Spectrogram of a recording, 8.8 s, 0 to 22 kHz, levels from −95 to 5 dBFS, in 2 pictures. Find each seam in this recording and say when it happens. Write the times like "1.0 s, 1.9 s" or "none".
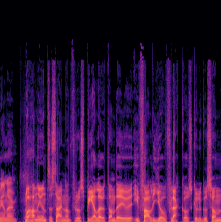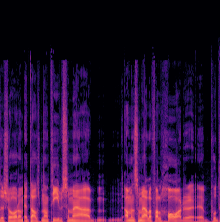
4.9 s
